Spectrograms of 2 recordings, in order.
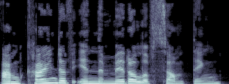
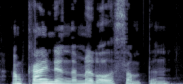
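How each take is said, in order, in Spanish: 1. Of y la g final se pronuncian completas. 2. Of se reduce a a y la g final se omite.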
